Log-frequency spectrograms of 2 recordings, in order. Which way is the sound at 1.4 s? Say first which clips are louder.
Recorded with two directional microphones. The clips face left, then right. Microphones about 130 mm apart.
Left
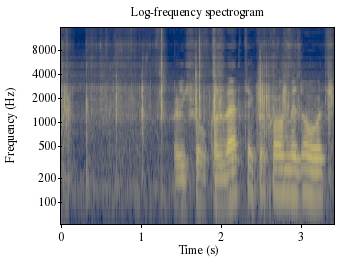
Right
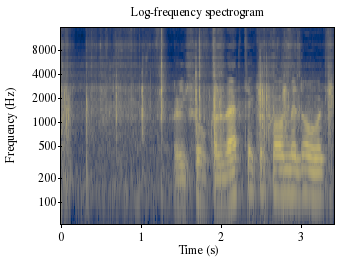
Even; 15° right (ahead or behind).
